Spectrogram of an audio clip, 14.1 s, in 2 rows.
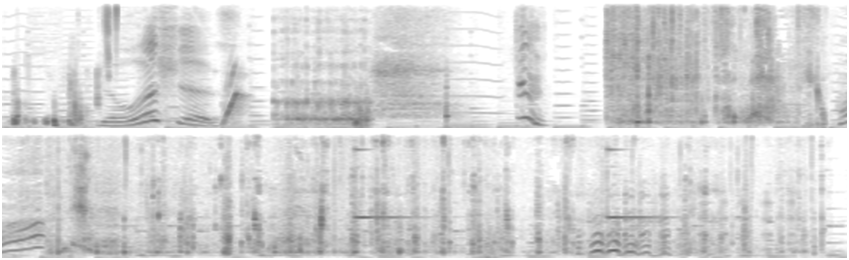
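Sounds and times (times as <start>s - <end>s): light background music: 0.0s - 14.0s
crunchy chewing of pizza: 5.0s - 14.0s.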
